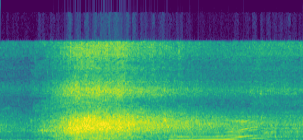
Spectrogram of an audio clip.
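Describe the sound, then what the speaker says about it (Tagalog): Waves washing onto a hot beach with a rising surge and steady wind noise, followed by a faint whistling tone. "nandito tayo sa dagat"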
